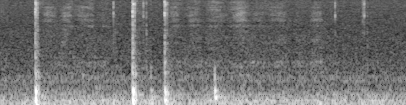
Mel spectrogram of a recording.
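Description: Faint taps and scratches of a stylus writing on a tablet or pen display, with a few sharp clicks in the first second.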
